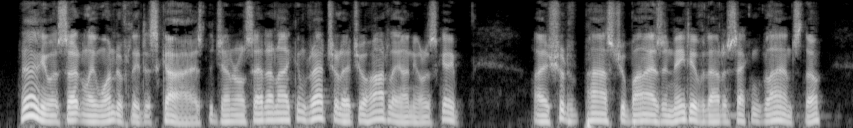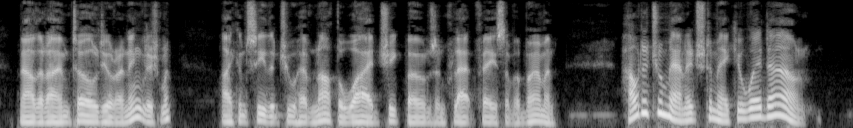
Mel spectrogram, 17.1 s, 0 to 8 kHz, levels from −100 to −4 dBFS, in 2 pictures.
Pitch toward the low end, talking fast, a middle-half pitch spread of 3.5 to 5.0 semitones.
Yes: low, 105 Hz; fast, 230 wpm; average, 4.5 semitones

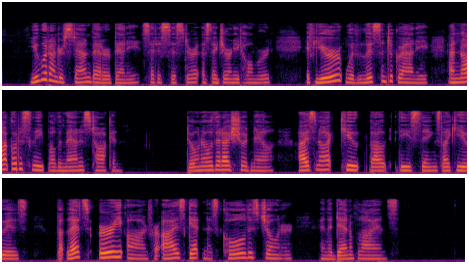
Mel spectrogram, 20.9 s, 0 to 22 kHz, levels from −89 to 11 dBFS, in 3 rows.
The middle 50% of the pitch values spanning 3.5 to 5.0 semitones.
No: average, 2.9 semitones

